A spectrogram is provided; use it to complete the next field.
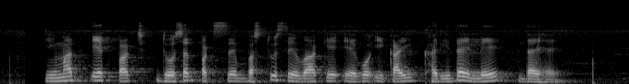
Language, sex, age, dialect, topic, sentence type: Magahi, male, 36-40, Southern, banking, statement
